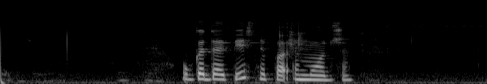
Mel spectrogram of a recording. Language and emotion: Russian, neutral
